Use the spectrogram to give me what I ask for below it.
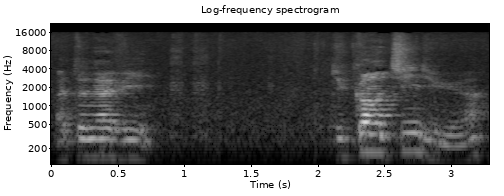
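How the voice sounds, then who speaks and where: An actor playing a suspicious, jealous husband in a stage play, asking slow, pointed, accusing questions. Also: male voice, medium pitch, natural voice. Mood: tense, accusing. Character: suspicious jealous husband, middle-aged man. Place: theater stage. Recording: roomy, distant stage recording with faint hiss.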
